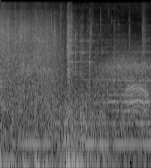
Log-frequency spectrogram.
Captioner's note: tires screech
